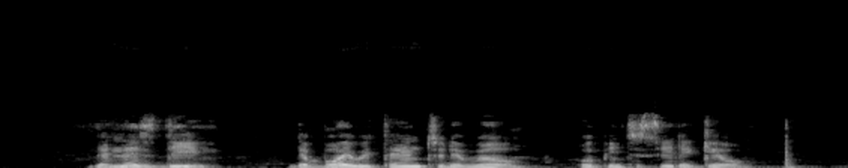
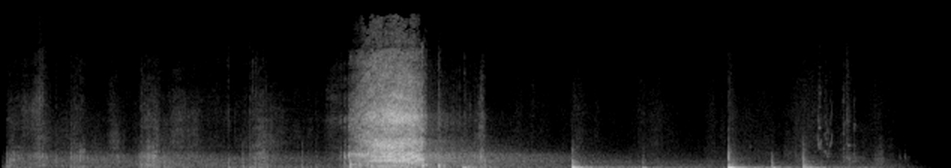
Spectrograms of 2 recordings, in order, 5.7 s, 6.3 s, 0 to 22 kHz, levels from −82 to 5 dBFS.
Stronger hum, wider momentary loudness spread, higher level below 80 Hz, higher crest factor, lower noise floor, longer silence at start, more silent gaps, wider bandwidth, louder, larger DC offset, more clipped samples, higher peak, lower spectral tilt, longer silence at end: neither; second, 19 LU vs 29 LU; second, -62 dBFS vs -46 dBFS; second, 18 dB vs 24 dB; first, -78 dBFS vs -55 dBFS; first, 0.6 s vs 0.05 s; neither; second, 7.4 kHz vs over 20 kHz; second, -22 LUFS vs -18 LUFS; neither; neither; second, -4 dBFS vs 0 dBFS; first, -6.5 dB/octave vs -1.5 dB/octave; second, 0.35 s vs 0.85 s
